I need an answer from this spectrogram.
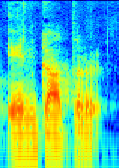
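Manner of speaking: Qatar stressed up front, like "KAH-ter"; odd pronunciation. Real, not acted. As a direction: say Qatar as "KAH-ter", weight on the first syllable. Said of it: "Why did I say it like that".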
